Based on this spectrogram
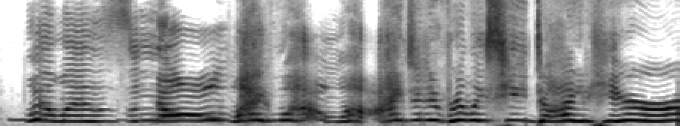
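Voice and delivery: hammed-up high, loud wailing; mock hysterical sobbing. Player grieving a dead game character, mock hysterical wailing. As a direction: wail loudly in over-the-top grief. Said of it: "I'm sobbing hysterically".

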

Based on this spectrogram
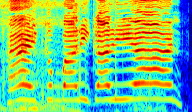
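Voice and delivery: put-on slow, loud call of a giant old man; giant grandpa calling. Giant grandpa yelling after the fleeing kids, slow loud call. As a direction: bellow after the runaways like a lumbering giant.

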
